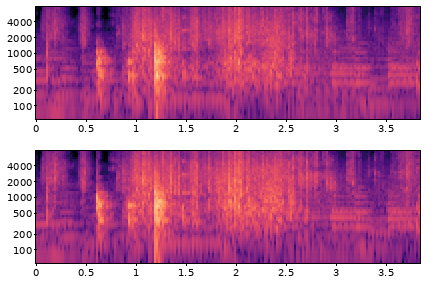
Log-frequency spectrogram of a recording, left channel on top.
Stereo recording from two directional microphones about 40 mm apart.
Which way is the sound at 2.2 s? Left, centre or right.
Right.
